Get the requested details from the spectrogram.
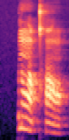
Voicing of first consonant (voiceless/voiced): voiced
